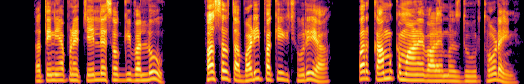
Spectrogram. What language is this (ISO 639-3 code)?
gbk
